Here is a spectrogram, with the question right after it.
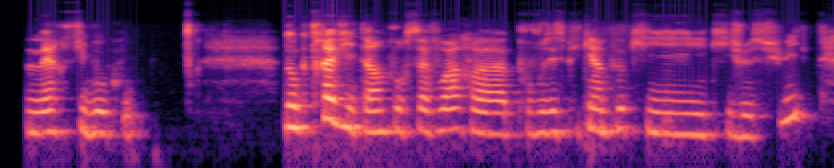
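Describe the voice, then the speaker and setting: A woman speaks at a very slow pace with a medium pitch. Her voice is somewhat breathy, with ordinary pitch variation. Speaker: digital education program director. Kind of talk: webinar presentation. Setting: video conference. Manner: hesitant, many fillers.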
